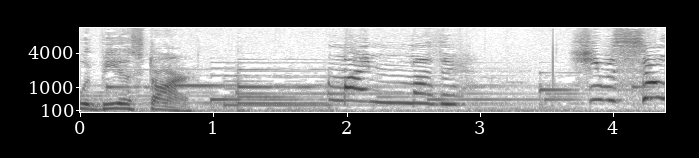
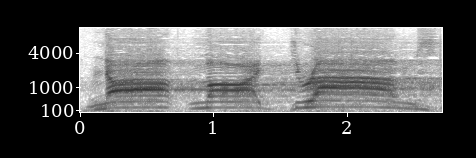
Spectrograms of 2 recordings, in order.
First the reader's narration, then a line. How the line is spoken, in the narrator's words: Animal bellowed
